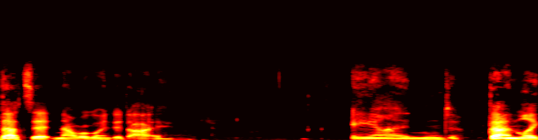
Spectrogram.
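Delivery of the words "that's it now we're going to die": utterly composed, unbothered, calm, soft and quick. Retelling what a girl's mother said after the bump: imitating a completely calm voice. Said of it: "in a completely, completely calm voice".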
